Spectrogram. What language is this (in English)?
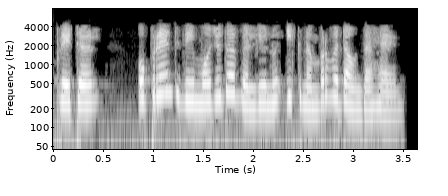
Punjabi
